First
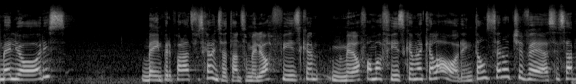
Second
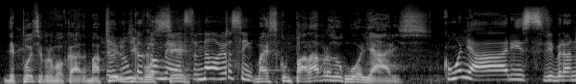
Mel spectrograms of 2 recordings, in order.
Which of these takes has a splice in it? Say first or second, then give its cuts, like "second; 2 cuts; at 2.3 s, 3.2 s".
second; 3 cuts; at 1.1 s, 2.3 s, 3.4 s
